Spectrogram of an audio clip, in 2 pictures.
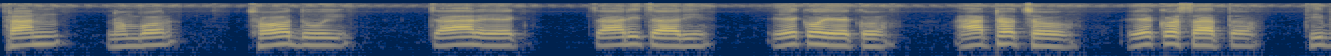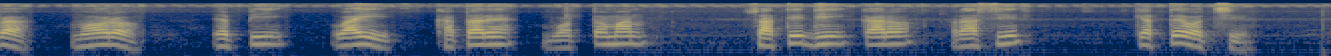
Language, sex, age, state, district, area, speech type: Odia, male, 30-45, Odisha, Balasore, rural, read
